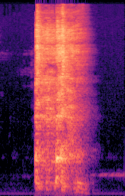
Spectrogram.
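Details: Girl coughing while smoking: a single harsh, rough cough lasting under a second, followed by quiet.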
